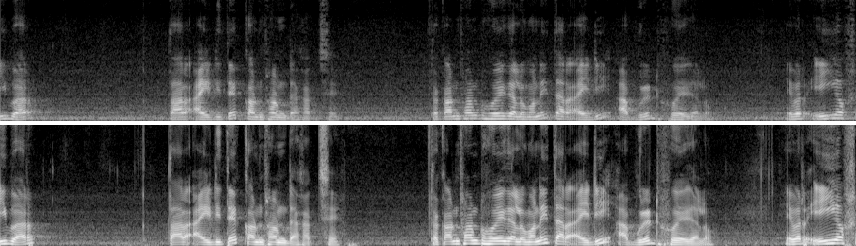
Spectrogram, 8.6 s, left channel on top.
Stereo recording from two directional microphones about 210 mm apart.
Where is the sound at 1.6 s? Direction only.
50° right (ahead or behind).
